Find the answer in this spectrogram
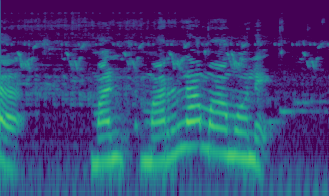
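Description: A woman speaking, in phrases broken by short pauses, with faint insect chirping in the background during the gaps.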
